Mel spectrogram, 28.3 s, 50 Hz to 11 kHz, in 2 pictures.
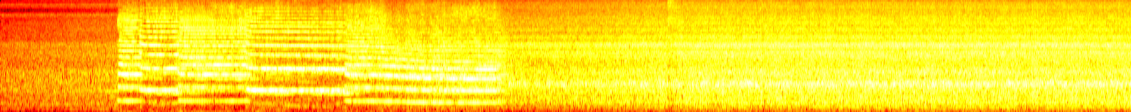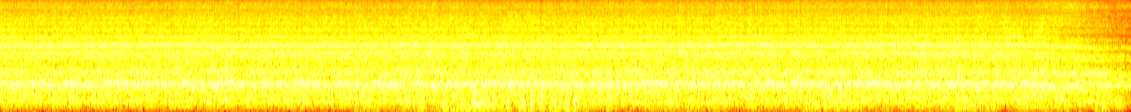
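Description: E6ACT Newag Dragon electric freight locomotive sounding a long horn blast, the RP1 'attention' signal, as it passes, the horn's pitch dropping with the Doppler effect. After the horn stops a few seconds in, a long train of open coal wagons rolls past with a steady rolling noise that fades near the end.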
